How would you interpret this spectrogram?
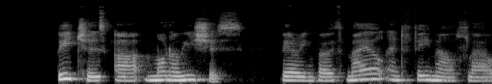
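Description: At about 0.99 to 1.01 s, just before "are monoecious bearing both", the speech lurches forward, as though a sliver of the sentence was snipped out. This is compressed frames skipped: roughly two whole frames of the coded stream, something like 50 ms of audio, were never played because they were missing or rejected by the decoder as damaged.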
